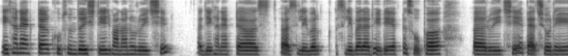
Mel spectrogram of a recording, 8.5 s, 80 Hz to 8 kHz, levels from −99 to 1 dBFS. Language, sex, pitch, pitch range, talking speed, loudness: Bengali, female, 195 Hz, 190-215 Hz, 135 wpm, -16 LUFS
